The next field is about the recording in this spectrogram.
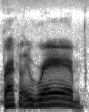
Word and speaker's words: broccoli rabe: Broccoli Rabe? Is that how you say it normally? – Broccoli Rabe. No, it's just called Broccoli Rabe, believe it or not.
